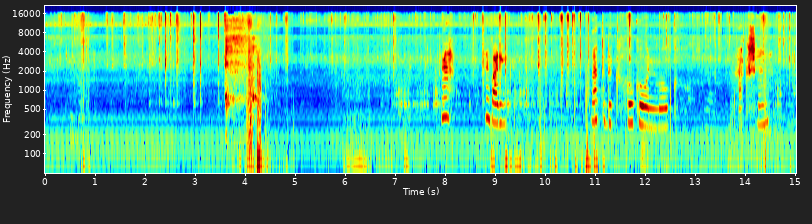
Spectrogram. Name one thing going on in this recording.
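Small rodents scurry and rustle through dry shredded paper.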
